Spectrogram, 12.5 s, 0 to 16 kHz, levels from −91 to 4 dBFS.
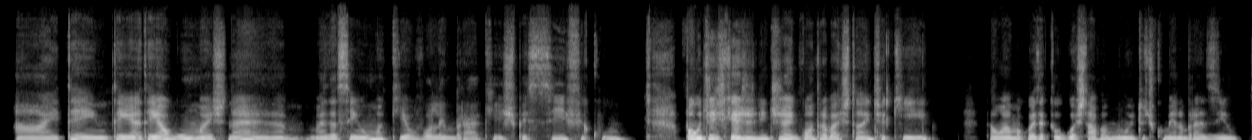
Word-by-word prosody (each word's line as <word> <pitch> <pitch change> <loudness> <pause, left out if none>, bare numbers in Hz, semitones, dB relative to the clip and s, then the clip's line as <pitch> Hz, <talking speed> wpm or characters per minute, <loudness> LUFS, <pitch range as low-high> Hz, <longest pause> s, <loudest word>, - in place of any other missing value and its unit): Ai, 190 -1 -2
tem 190 -2 +1
tem, 195 0 +3
é, 180 - 0
tem 195 0 +5
algumas, 200 -4 +2
né. 200 +2 +1 0.5
Mas, 185 0 -3
assim, 195 -1 0
uma 210 +3 +2
que 210 -2 -6
eu 180 -1 0
vou 190 +1 -3
lembrar 190 +1 -3
aqui 195 - -10
específico: 215 - -6 0.6
pão 285 +2 +9
de 265 -3 +4
queijo 230 -2 +6
a - - +5
gente 215 -2 +1
já 215 - +6
encontra 205 0 0
bastante 195 +2 -1
aqui, 195 +1 -3 0.5
então 190 +1 -1
é 190 - +4
uma 190 0 0
coisa 195 0 +1
que 195 - -7
eu 185 - +2
gostava 185 +1 0
muito 185 0 -1
de 195 - -9
comer 180 -2 -2
no 180 - 0
Brasil. 180 -2 -3
195 Hz, 175 wpm, -24 LUFS, 185-205 Hz, 0.6 s, pão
